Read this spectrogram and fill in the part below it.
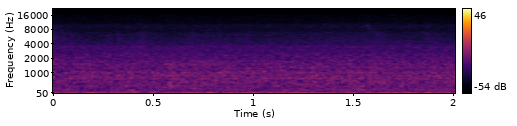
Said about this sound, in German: Ach du heilige Scheiße, jetzt regnet es auch noch.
